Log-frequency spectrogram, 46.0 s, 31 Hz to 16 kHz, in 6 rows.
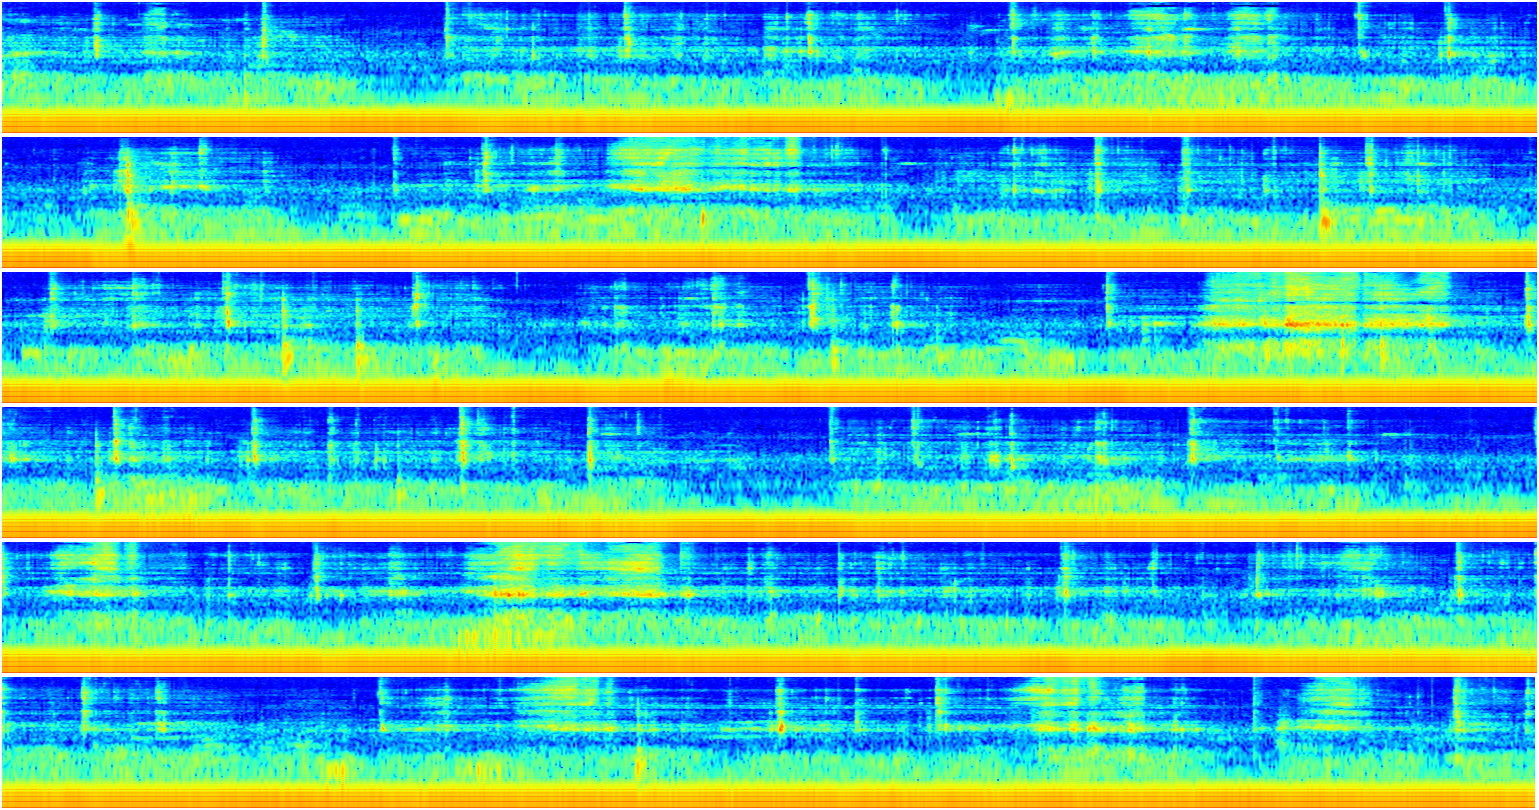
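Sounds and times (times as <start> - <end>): man chewing and lip smacking: 0.0 - 26.4, 27.1 - 46.0
low steady hum: 0.0 - 46.0.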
